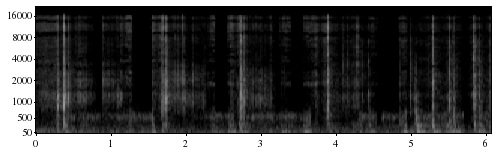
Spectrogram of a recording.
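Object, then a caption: Kinetic sand in a small glass bowl, scraped with a ceramic knife. A white ceramic knife digs and scrapes through blue kinetic sand in a small clear glass bowl held in one hand, crumbling the sand. Soft, gritty scraping runs throughout, broken by sharp, bright crunches and clicks with very short ring. The sound is quiet overall, with most energy in the high, crisp range.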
